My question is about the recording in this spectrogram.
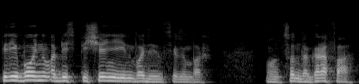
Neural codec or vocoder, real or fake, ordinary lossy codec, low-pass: none; real; none; none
